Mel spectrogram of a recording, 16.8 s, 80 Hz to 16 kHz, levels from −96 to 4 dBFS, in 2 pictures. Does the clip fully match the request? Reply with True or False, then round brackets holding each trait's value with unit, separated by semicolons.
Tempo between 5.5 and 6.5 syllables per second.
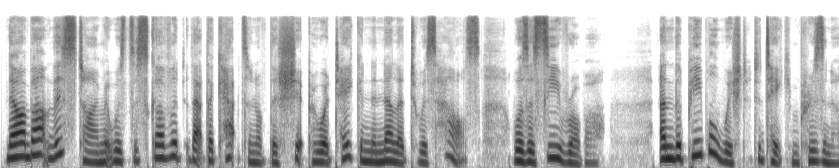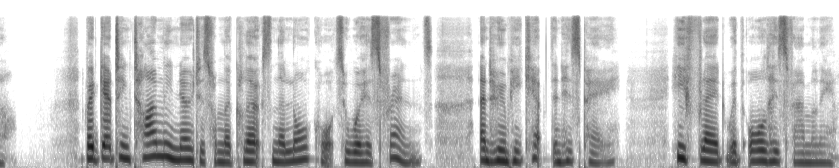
True (5.6 syllables/s)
